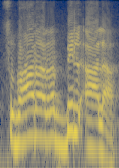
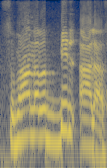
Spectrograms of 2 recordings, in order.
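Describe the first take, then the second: First: It is rushed and the middle 'ya' is dropped. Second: It is rushed and the middle 'ya' is dropped.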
